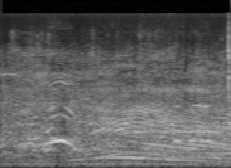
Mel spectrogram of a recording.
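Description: Cattle mooing: one long call starts just under a second in and carries on past the end, over the chatter of a crowd.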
